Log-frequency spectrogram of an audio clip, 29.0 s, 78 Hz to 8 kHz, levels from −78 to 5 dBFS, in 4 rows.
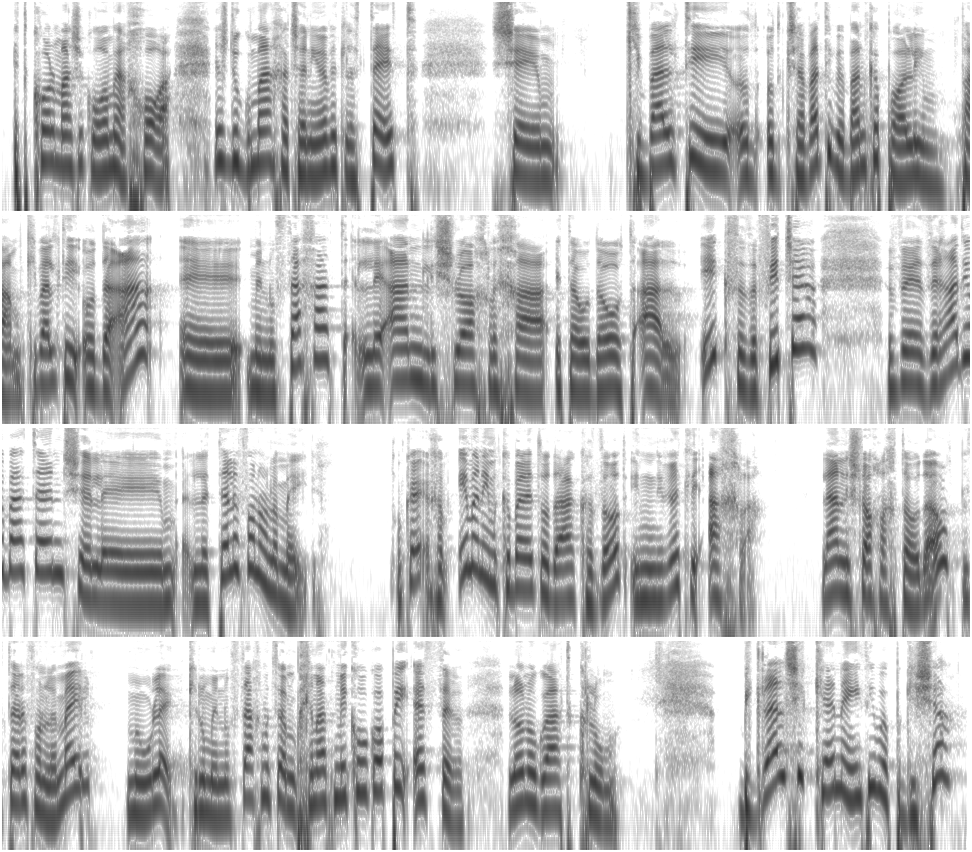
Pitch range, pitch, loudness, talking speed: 175-245 Hz, 195 Hz, -22 LUFS, 150 wpm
